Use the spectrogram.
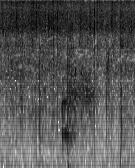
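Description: Green chillies fry in a spoonful of oil in an iron wok, giving a bright, continuous close sizzle with a few sharp pops and crackles breaking through.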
